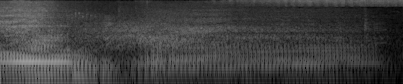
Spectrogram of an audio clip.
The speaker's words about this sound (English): Summer is the sound of crickets and cicadas, of motorcycles at night on a dark road,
